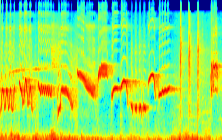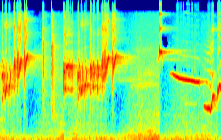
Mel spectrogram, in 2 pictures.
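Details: White-rumped shama singing, a recording for luring birds: loud, varied whistles swooping up and down, interspersed with clicks and chattering bursts.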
